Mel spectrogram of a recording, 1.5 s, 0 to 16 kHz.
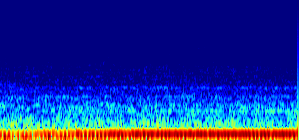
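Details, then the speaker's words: C5 Corvette while driving: loud steady low drone with deep hum like a disconnected exhaust, no high-pitched content; owner suspects differential, later thinks driveshaft; cause unconfirmed. "like when somebody's exhaust is completely disconnected that type of noise"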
